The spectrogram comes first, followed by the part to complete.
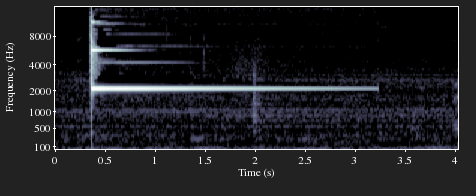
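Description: A single bright bell-like ding, struck sharply about a third of a second in, its clear tone ringing on and fading out over about three seconds.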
